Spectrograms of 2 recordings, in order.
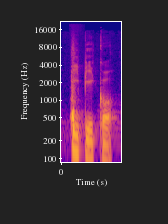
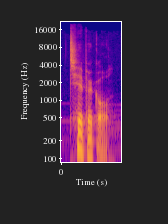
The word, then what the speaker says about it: típico: the reason why, because the Spanish te is pronounced with the tongue against the top teeth, típico, típico, not against the roof of the mouth, typical, typical, típico, typical.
